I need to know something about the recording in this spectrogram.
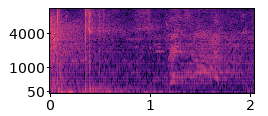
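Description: A volleyball struck hard once, about a third of a second in, during a rally, over steady noise from the arena. A few short wavering pitched sounds follow a little past the middle.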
